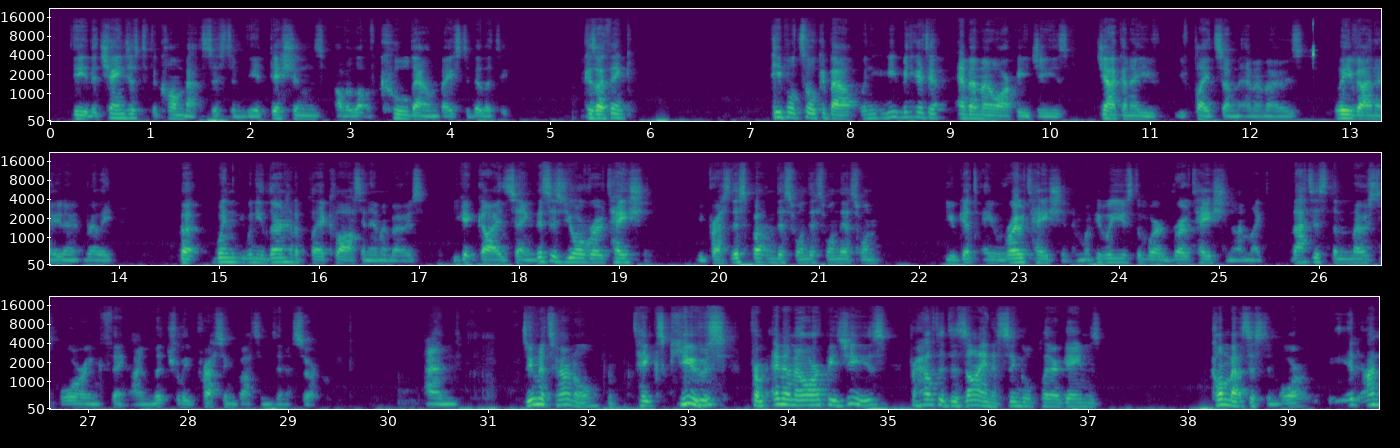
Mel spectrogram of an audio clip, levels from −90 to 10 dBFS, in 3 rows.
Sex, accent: male, British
